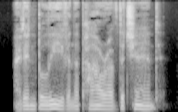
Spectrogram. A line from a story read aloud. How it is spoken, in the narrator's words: said softly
